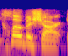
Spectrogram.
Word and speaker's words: Klobuchar: It is John McAfee. It is Amy Klobuchar. It is Pete Buttigieg.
